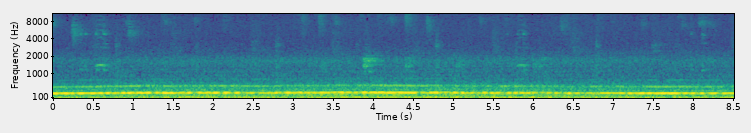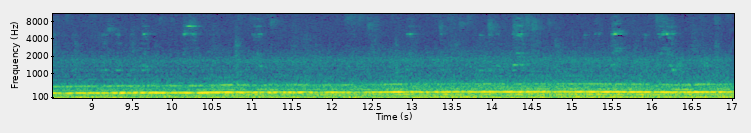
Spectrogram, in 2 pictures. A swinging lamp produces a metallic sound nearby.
5.4s 6.5s, 9.8s 10.9s

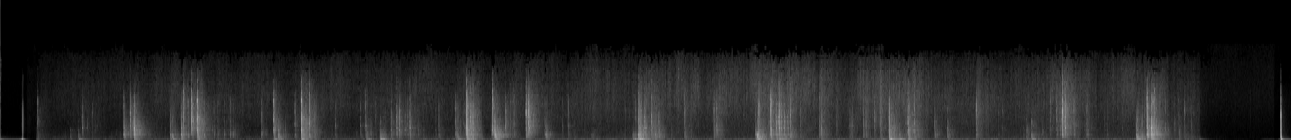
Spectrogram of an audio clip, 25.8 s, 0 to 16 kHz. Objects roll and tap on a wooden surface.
2.4s 4.6s, 5.3s 6.6s, 7.2s 8.4s, 9.1s 11.2s, 12.5s 14.1s, 14.9s 16.2s, 17.2s 18.8s, 20.5s 21.7s, 22.7s 24.1s

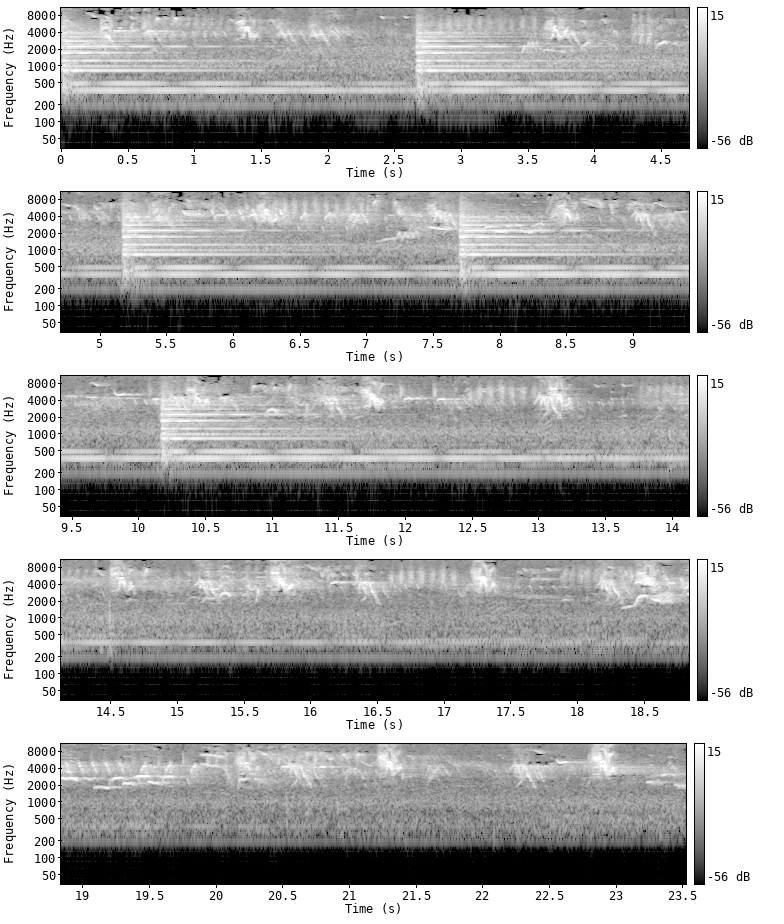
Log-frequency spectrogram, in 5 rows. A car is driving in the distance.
18.1s 21.4s

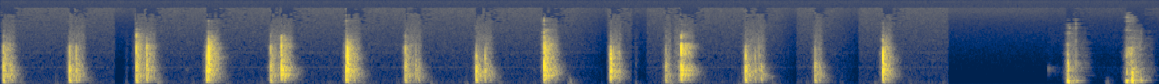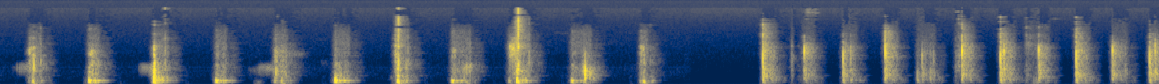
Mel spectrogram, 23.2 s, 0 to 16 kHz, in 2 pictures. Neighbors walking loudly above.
10.6s 18.2s

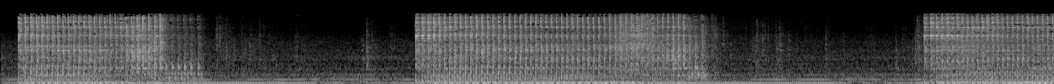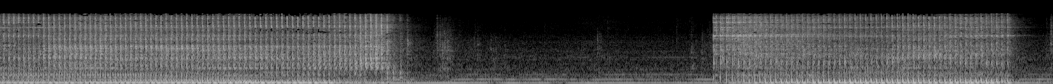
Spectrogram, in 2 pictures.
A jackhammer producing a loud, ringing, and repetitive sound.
0.1s 2.5s, 4.1s 7.2s, 9.2s 14.7s, 17.6s 20.8s

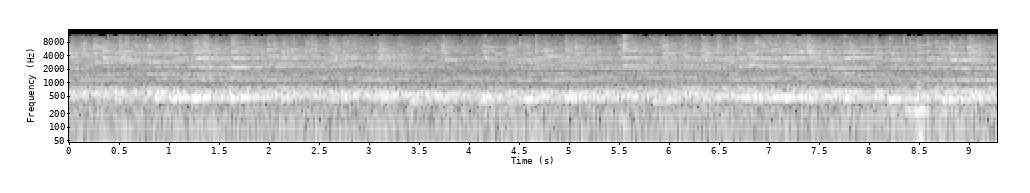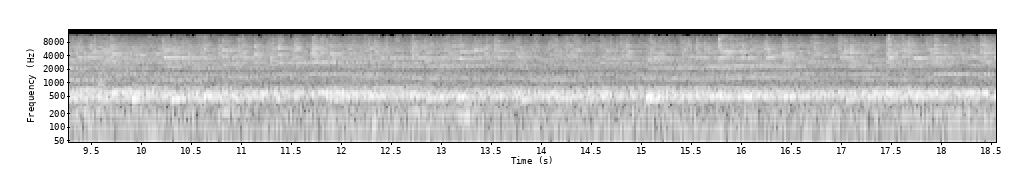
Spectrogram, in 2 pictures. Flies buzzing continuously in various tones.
8.4s 10.3s

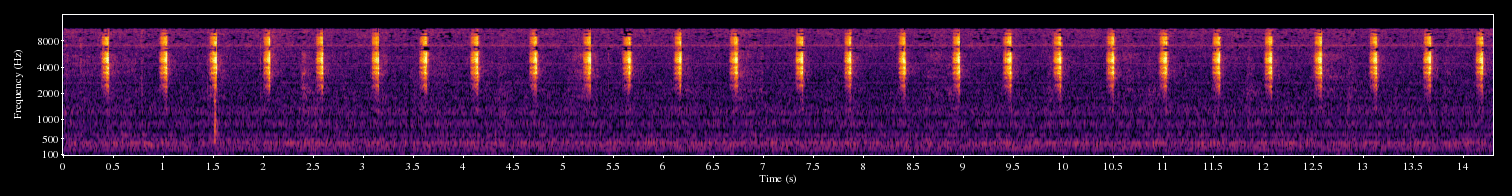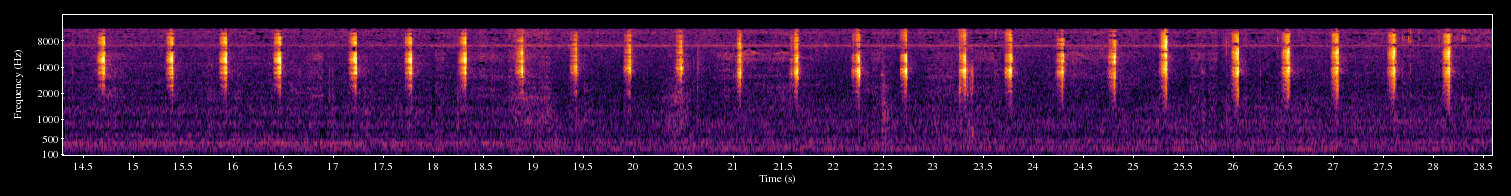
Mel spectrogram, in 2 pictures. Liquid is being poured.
27.4s 28.6s

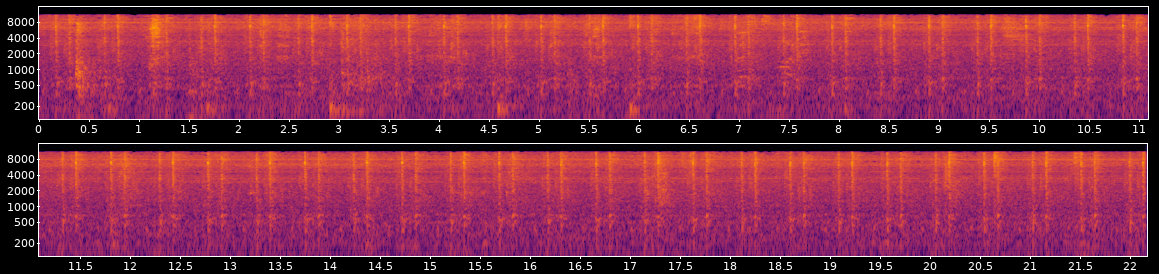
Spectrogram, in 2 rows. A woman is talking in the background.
7.1s 7.8s

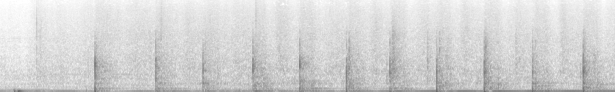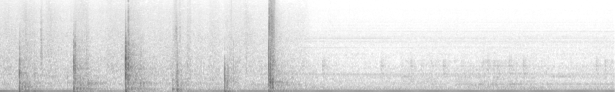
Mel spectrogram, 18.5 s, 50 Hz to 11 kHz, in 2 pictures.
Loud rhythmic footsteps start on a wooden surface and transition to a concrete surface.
1.3s 14.4s

